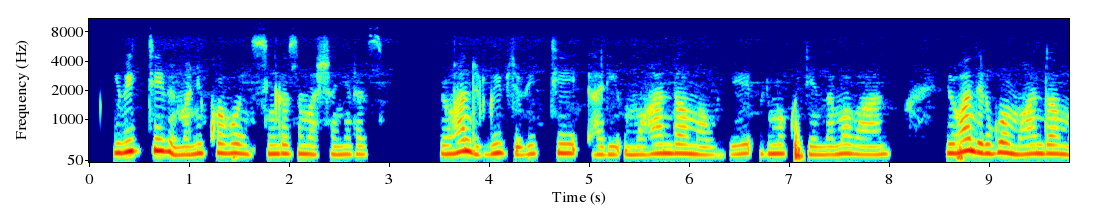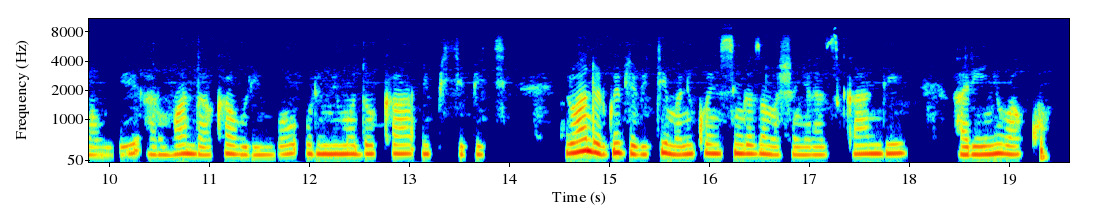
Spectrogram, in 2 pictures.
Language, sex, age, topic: Kinyarwanda, female, 18-24, government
